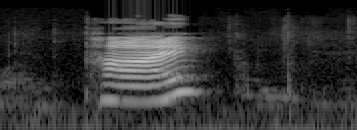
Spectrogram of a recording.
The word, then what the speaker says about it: pi: letter okay and we use it in math pi spelled p i pronounced pi in math in seventh grade in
